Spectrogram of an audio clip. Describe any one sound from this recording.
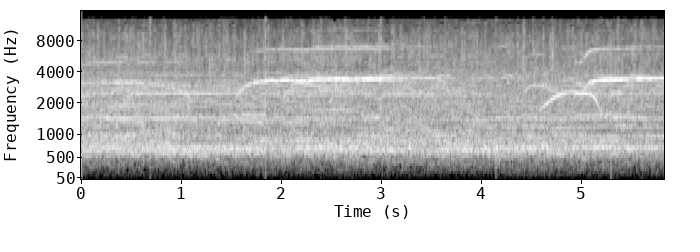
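A large outdoor crowd murmurs and chatters softly.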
